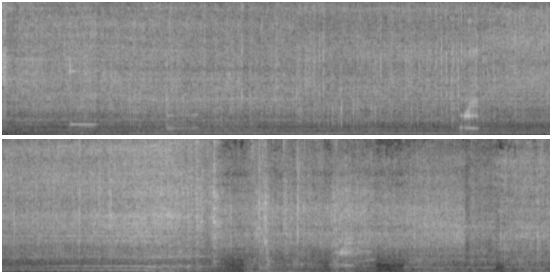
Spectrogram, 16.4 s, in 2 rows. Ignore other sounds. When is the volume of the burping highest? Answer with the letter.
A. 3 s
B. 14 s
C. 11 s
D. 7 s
D.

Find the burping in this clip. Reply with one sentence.
The burping can be heard from 2.2 to 3.9 s, from 6.8 to 7.4 s and from 13.2 to 13.7 s.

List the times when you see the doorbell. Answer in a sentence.
You can hear the doorbell from 0.5 to 1.4 s.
